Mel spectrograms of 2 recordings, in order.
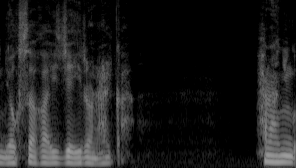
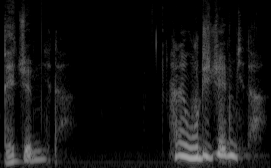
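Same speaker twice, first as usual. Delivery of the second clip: humble prayer; 8 semitones higher, faster than usual. Retold or imitated. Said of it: "그러면서 ... 기도해요".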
